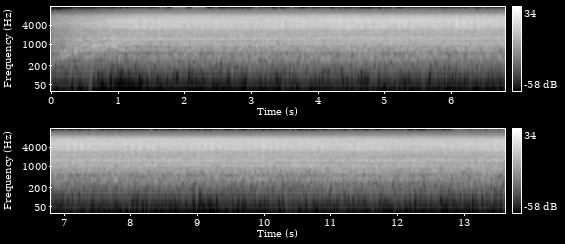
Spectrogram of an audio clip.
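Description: Milling machine spindle switched on and rising in pitch over about a second as it comes up to speed, then running steadily while a twist drill in its drill chuck bores a bolt hole into a metal workpiece.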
